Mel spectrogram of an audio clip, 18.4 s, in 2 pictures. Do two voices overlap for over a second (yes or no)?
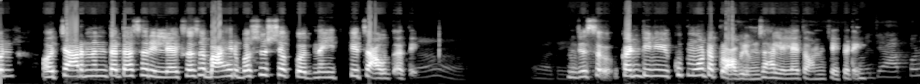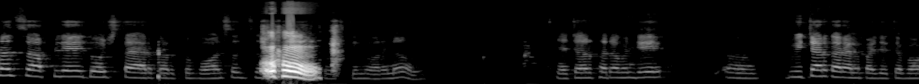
no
